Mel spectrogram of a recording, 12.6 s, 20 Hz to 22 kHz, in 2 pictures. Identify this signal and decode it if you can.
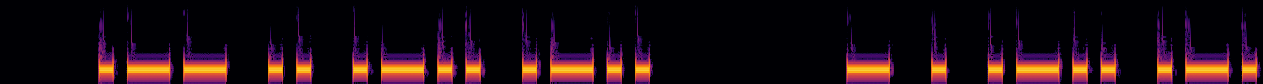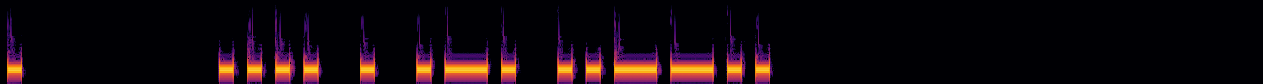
Morse code, heard as a keyed tone, about 17 wpm, 700 Hz. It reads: WILL TELL HER?
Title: 2x Word-Spacing - Sentences from Top 200 Words - 17wpm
